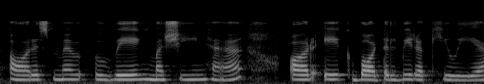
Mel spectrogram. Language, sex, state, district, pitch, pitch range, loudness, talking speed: Hindi, female, Bihar, Sitamarhi, 220 Hz, 215-225 Hz, -33 LUFS, 135 wpm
